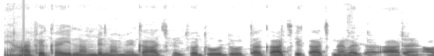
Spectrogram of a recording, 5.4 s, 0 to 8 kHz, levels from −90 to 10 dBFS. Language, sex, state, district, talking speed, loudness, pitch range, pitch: Magahi, male, Bihar, Lakhisarai, 185 wpm, -30 LUFS, 95-100 Hz, 100 Hz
